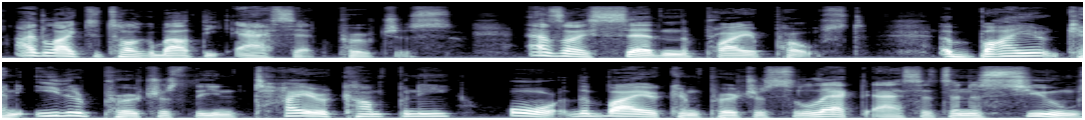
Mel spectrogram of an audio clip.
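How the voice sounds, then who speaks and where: A man narrates a written business piece in a deliberate, clearly phrased style. His mid-pitched voice rises and falls in a lively way. The sound is dry and close, with very little room in it. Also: dry recording. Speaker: narrator reading a blog post aloud. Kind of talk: scripted narration of a business article.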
